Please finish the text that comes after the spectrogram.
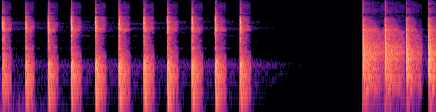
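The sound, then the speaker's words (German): A hammer knocks in a quick, steady run of about ten sharp blows, stops for a second, then lands four more louder, rapid strikes. The hits are clear, with no talking. “Ein Werkzeug, was du zu Hause hast, wenn der Mann mit dem Hammer.”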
